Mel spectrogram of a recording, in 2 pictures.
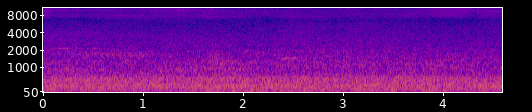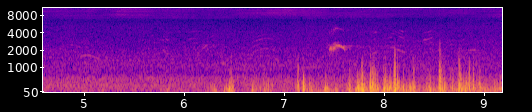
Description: Insect buzzing followed by wind blowing on a microphone and then a bird chirping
